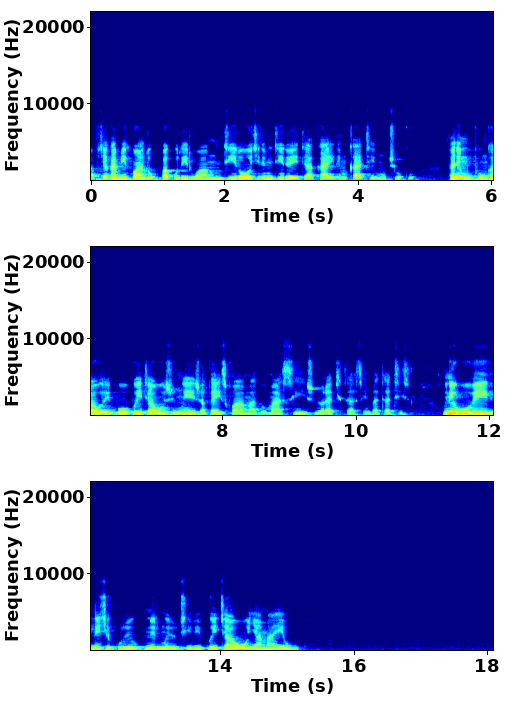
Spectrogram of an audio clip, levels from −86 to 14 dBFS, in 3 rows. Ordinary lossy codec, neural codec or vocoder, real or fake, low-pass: Opus, 32 kbps; none; real; 7.2 kHz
